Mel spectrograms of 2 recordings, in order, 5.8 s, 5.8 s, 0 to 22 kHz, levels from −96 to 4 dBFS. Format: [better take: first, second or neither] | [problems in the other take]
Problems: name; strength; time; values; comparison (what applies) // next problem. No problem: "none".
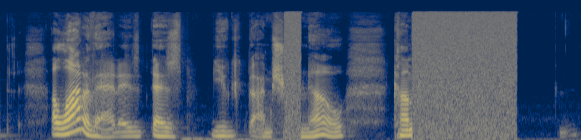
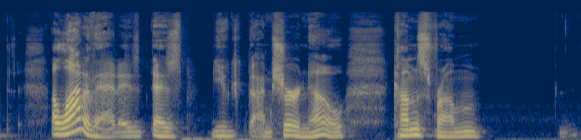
second | audio cutting out; filled with static; at 3 s and at 4 s for 1 s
